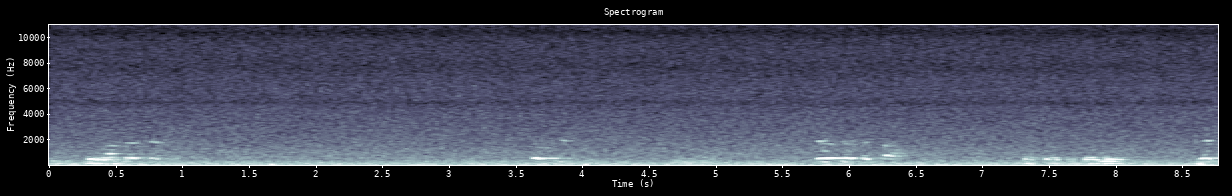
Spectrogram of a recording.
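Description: A woman preaches with passion into a microphone, her voice loud through loudspeakers in an echoing room.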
